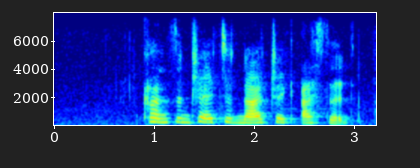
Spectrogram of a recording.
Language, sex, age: English, female, 20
